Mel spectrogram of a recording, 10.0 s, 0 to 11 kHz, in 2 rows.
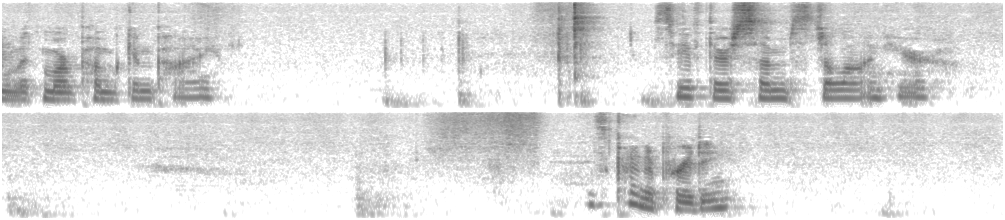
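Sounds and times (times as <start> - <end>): quiet handling sounds: 1.8 - 10.0.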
